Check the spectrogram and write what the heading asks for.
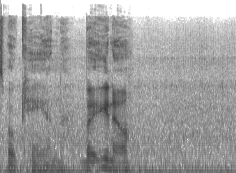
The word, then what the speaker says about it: Spokane: It's actually pronounced Spokane, but you know, it's spelled Spokane.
